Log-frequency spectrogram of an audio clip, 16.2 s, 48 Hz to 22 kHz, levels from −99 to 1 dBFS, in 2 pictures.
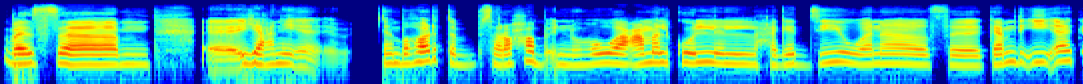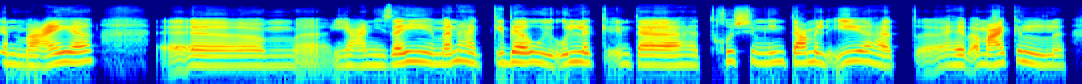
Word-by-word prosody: بس 220 +1 +3
آمم 205 0 +6 0.4
آآ 145 0 +1
يعني 215 -3 0
ا - - -20 0.3
انبهَرت 240 +4 +1
بصراحة 205 +5 -2
بإن 205 -4 -11
هو 215 +4 -3
عَمل 220 +3 +4
كل 240 +1 -1
الحاجات 215 -2 -5
دي، 225 +6 -4
وأنا 215 -1 -2
في 190 -2 -3
كام 210 +6 -1
دقيقة 245 +1 +1
كان 230 -6 -9
معايا، 235 +8 +4 0.5
آمم، 190 0 -2 0.3
يعني 195 +1 -6
زي 235 +3 +1
منهج 225 +1 -2
كده 235 +1 +2
ويقول 230 0 -4
لك، 235 -1 -5
أنت 215 -2 -7 0.4
هتخش 260 +7 -4
منين 240 +1 -10
تعمل 235 0 0
إيه 260 +3 +1
هت 185 0 -8
هيبقى 200 +2 -5
معاك 215 +5 +4
ال 200 -6 -6
215 Hz, 130 wpm, -22 LUFS, 200-235 Hz, 0.5 s, آمم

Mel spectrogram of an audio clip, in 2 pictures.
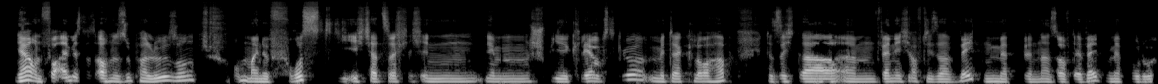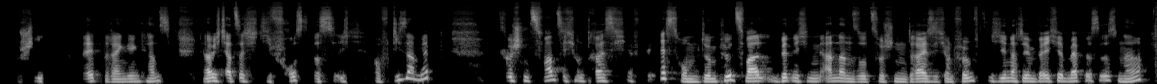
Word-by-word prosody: Ja, 175 +6 +9
und 140 -9 +3
vor - - +2
allem 165 +3 +4
ist 170 - -2
das - - -21
auch 145 -1 +6
'ne 140 -2 +1
super 155 +2 -1
Lösung, 175 +7 +4 0.4
um 185 - -3
meine 130 -2 +4
Frust, 180 - 0
die 140 - -3
ich 135 0 -1
tatsächlich 135 -1 0
in 135 0 -2
dem 130 -1 -3
Spiel 135 -1 -1
Clair 145 +3 +1
Obscur 210 +10 -1
mit 135 -1 -2
der 130 -1 +3
Claw 135 0 0
habe, 165 +7 0 0.3
dass 130 -1 -6
ich 130 -1 -2
da, 130 0 +5
ähm, 130 0 -2
wenn 135 0 +2
ich 135 +1 -2
auf 135 - -4
dieser 125 -3 -2
Welten-Map 130 - 0
bin, 125 0 -4
also 130 0 -1
auf 125 - -3
der 120 - -1
Welt-Map, 135 -5 0
wo 125 - -4
du 120 - -2
in - - 0 0.2
verschiedene 140 -2 -7 0.3
Welten 145 -1 -2
reingehen 130 +1 -1
kannst 140 +5 -5 0.3
da 135 - -4
habe 150 - +7
ich - - -4
tatsächlich 150 -2 -1
die - - -12
Frust, - - -5
dass - - -4
ich - - -12
auf 125 - -11
dieser 220 +9 -1
Map 280 +7 -2 0.6
zwischen 175 -1 -2
20 175 -2 -1
und 150 - -7
30 155 +2 -1
FPS 235 - -3
rum 130 -2 0
dümpele. 135 +9 +4
Zwar 150 -3 +5
bin 160 +2 +1
ich 145 0 -3
in 140 -1 -3
anderen 140 -1 +1
so 130 0 -2
zwischen 130 0 -4
30 130 -1 +2
und 120 - -4
50, 150 0 -2
je 145 +1 +1
nachdem, 145 -1 +1
welche 145 +1 +2
Map 150 +2 +1
es - - -4
ist, 195 -5 -3
ne? 140 +11 -1
140 Hz, 210 wpm, -24 LUFS, 130-155 Hz, 0.6 s, Ja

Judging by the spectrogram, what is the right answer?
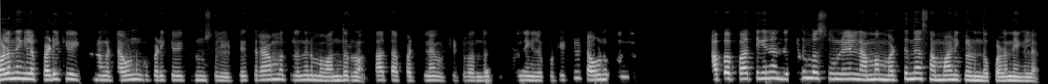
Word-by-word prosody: கொழந்தைங்கள 260 +1 +6
படிக்க 240 +2 +2
வைக்கணும் 220 -1 -5
நாங்க 200 -2 -2
டவுனுக்கு 210 0 0
படிக்க 200 0 -4
வைக்கணும்ன்னு 200 0 -5
சொல்லிட்டு, 180 0 -4
கிராமத்துலருந்து 215 -1 0
நம்ம 190 -2 +1
வந்துர்றோம். 190 -1 -1
தாத்தா, 200 0 0
பாட்டியெல்லாம் 195 0 -3
விட்டுட்டு 180 +1 -9
வந்து 180 +2 -3 0.2
குழந்தைங்களை 190 -2 -2
கூட்டிட்டு 210 +9 -10
டவுனுக்கு 230 - +1
வந்துர்றோம். 350 +7 -13 0.7
அப்போ 275 - +5
பாத்தீங்கன்னா, 275 +2 +2
அந்த 245 - -1
குடும்ப 295 0 +2
சூழ்நிலையில 250 -1 +1
நம்ம 225 +1 +3
மட்டும் 255 +5 +1
தான் 265 - -2
சமாளிக்கணும் 210 -2 +3
இந்த 175 - +2
கொழந்தைங்கள. 180 -2 +3
210 Hz, 170 wpm, -19 LUFS, 190-245 Hz, 0.7 s, கொழந்தைங்கள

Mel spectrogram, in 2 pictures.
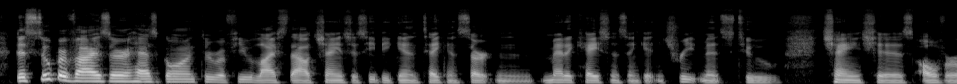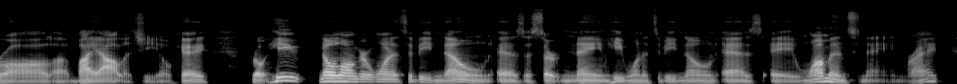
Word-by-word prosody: This 165 +1 +4
supervisor 145 - +7
has 130 -3 +3
gone 125 +1 0
through 115 -3 -3
a 100 - -1
few 115 +2 -5
lifestyle 95 -2 +1
changes. 90 -2 -4
He 115 - -5
began 95 -2 -4
taking 90 -2 -3
certain 80 -5 -4
medications 95 -2 -1
and 80 0 -6
getting 80 - -8
treatments 90 - -6
to 85 -4 -7 0.4
change 95 -3 -1
his 90 -3 -3
overall, 80 -4 -1
uh, - - -5
biology, 75 -1 +1
okay? 95 0 -3 0.4
Well, - - +2
he 165 +5 +2 0.2
no 140 +2 +8
longer 130 -4 +5
wanted 115 -1 0
to - - -5
be 110 -3 -4
known 95 - 0
as 80 -2 -2
a 75 - -6
certain 75 +1 -3
name. 85 -3 0
He 100 +4 -3
wanted 85 -2 -6
to - - -15
be 85 -1 -7
known 85 0 -6
as 80 0 -4
a 75 - -4
woman's 105 - +1
name, - - -15
right? 130 - -8
95 Hz, 145 wpm, -23 LUFS, 85-115 Hz, 0.4 s, no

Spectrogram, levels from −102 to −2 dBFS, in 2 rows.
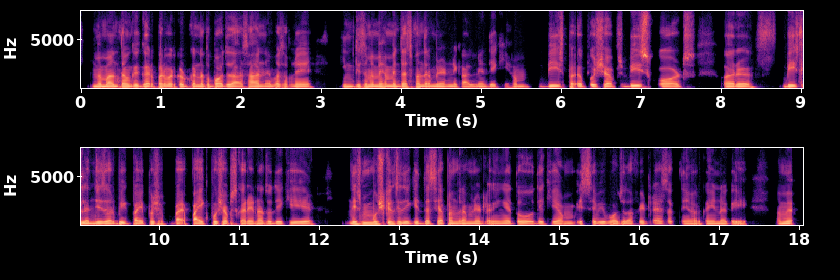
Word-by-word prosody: मैं 105 +2 +4
मानता 105 +1 +4
हूँ 110 - +4
कि 110 - +3
घर 95 -1 +2
पर 110 - +4
वर्कआउट 105 -2 +1
करना 95 +1 +2
तो - - -1
बहुत 95 0 +3
ज़्यादा 95 -1 +2
आसान 90 0 0
है, 85 - -1
बस 95 +3 -2
अपने 100 +1 0
कीमती 115 -3 -4
समय 110 -1 +2
में 105 +1 +4
हमें 105 0 +2
10-15 110 -4 +2
मिनट 90 -1 +1
निकालने 80 -1 -2
हैं। 85 - -2
देखिए 85 +2 -6
हम 85 -2 -3 0.2
20 100 0 +3
प - - +3
पुशअप्स 95 0 +1
20 100 0 +5
स्क्वाट्स 90 -2 -2 0.4
और 90 0 +3 0.6
20 105 -2 +2
लंजेस 95 +1 +3
और 95 -2 +1
20 95 0 +2
पाइ 85 0 +3
पुशअप - - -3 0.2
पाइक - - +2
पुशअप्स - - 0
करें 90 +1 -1
ना, 100 +1 -1
तो 95 - -2
देखिए 95 +2 0 0.5
इसमें 125 +2 +4
मुश्किल 125 +1 +4
से 115 - 0
देखिए 95 0 0
10 - - -2
या - - +4
15 90 0 +1
मिनट 85 -2 -1
लगेंगे। 85 +1 -1
तो 100 +1 +1
देखिए 95 0 -3
हम 90 +1 -5
इससे 100 - -4
भी 95 0 0
बहुत 85 -1 -1
ज़्यादा 85 +1 -2
फ़िट - - -5
रह - - -3
सकते - - -8
हैं, 85 - -1
और - - -2
कहीं 85 0 -1
न 85 0 -1
कहीं - - -1 0.4
हमें 95 +2 +3
95 Hz, 225 wpm, -21 LUFS, 85-100 Hz, 0.6 s, 20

